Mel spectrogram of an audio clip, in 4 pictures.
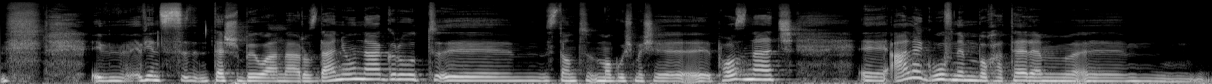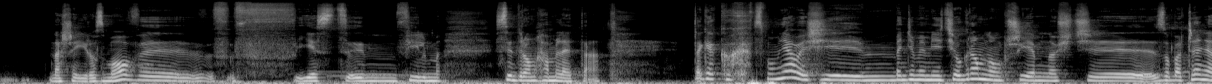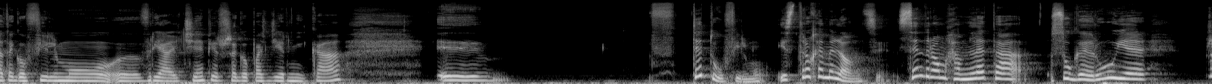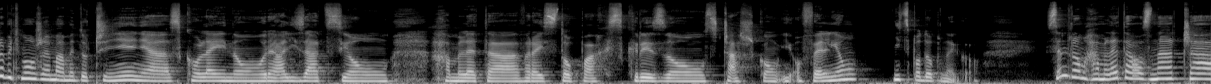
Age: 40-59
